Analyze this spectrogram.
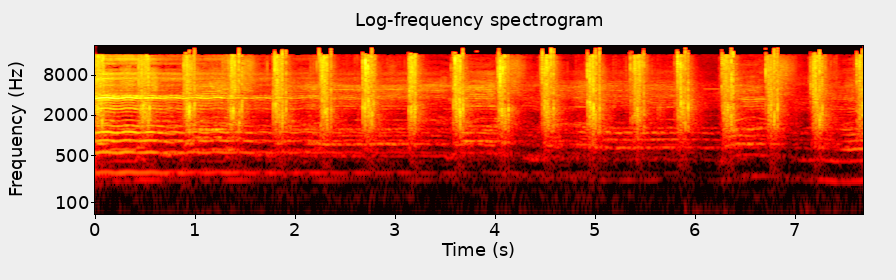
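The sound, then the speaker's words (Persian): A crowd at a religious gathering claps in unison to a steady, quick beat, with sustained chanting voices carrying over the rhythm. “این صدای این جمعیت، این دست زدن مال این جمعیت”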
